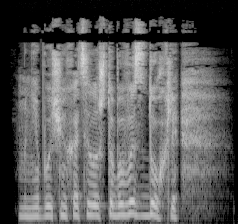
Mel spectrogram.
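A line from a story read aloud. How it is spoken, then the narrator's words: Mumbling. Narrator (Russian): пробормотала Алена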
